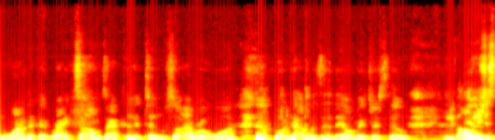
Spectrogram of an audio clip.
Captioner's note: laughs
